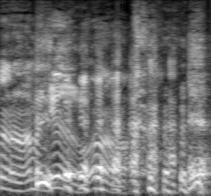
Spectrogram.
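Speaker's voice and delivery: laughing, high-pitched mock voice.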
